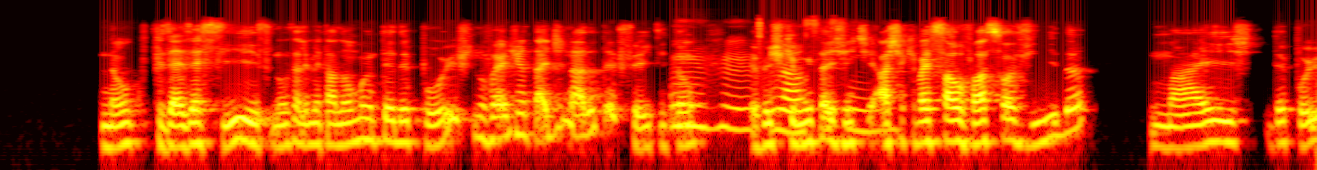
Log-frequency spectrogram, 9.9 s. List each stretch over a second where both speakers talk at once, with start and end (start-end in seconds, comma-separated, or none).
5.0-6.7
